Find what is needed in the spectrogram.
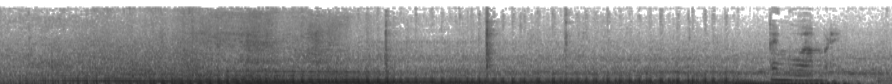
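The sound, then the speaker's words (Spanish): A snowmobile engine drones as the machine arrives, a steady buzzing motor that swells in loudness, holds, then shifts in pitch and eases off near the end, with light clatter over it. “Se adelanta para ver llegar a Patrick en la moto de nieve.”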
